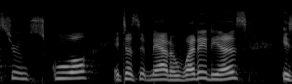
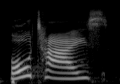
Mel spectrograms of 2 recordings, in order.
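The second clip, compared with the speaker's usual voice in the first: loud, higher mock yell; retold scream; 4 semitones higher, 8 dB louder than usual. Pro-life counselor calling to a woman at the clinic, mock scream. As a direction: call it out abruptly, half screaming. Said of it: "He just screamed it out".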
